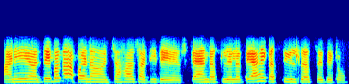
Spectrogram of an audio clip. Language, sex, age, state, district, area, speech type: Marathi, female, 30-45, Maharashtra, Thane, urban, conversation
